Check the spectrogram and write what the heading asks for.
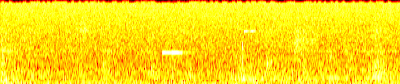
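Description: Quiet room tone with steady hiss, broken by a few faint clicks and two brief high beeps.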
